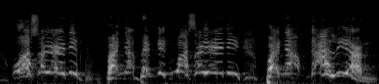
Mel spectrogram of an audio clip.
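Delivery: very high, loud crowing; mock boasting. Preacher mocking people who brag of connections and skills, boastful. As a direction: crow like a hammed-up show-off. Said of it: "Kok malah dibanggakan?".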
